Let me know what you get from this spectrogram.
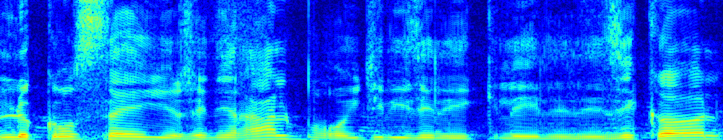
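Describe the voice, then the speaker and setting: A man's ordinary speaking voice at medium pitch with ordinary pitch variation. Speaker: filmmaker, anti-fatphobia activist. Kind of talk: radio interview.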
